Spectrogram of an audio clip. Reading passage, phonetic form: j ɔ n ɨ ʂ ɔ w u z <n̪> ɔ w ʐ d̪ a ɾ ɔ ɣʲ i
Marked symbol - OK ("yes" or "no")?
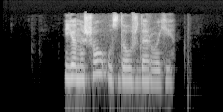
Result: no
